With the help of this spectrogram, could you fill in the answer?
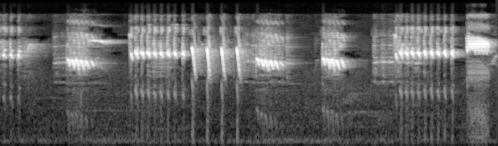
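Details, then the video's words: Short burst of Golden-fronted leafbird song rich in imitations, alternating slurred high whistles with rapid pulsed trills in quick succession. "Konin gacor isian jozz"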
